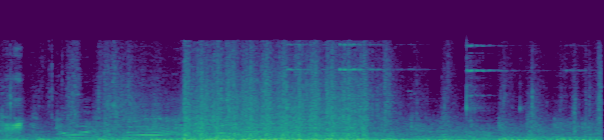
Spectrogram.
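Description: A rifle fires a burst in a video game.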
